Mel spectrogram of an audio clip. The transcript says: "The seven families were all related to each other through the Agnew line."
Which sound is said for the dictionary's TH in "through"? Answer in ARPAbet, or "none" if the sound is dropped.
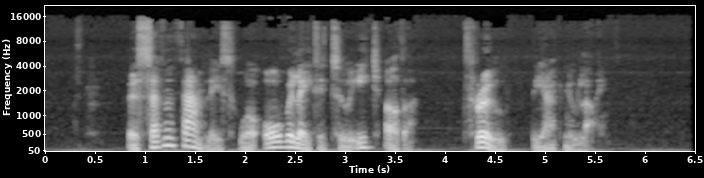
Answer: TH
